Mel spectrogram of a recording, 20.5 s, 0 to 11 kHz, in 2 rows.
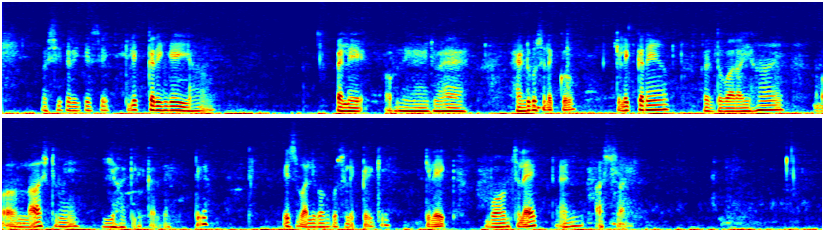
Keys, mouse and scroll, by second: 1.0 alt+Num_Lock, 1.3 alt+right click, 2.5 scroll up 1, 2.7 right click, 6.1 alt+Num_Lock, 6.2 right click, 7.6 click, 7.9 right click, 8.6 right click, 10.8 click, 19.0-19.4 scroll down 1, 19.4 right click, 20.1 scroll down 1, 20.3 right click.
